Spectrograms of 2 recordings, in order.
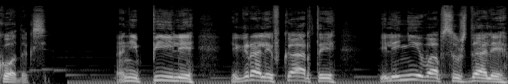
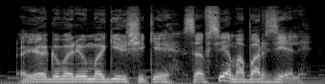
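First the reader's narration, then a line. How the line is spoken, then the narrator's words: Deep bass voice. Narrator (Russian): басил Сикач, главарь банды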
